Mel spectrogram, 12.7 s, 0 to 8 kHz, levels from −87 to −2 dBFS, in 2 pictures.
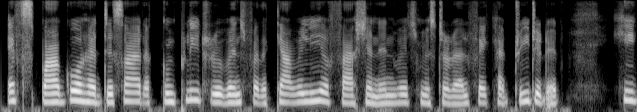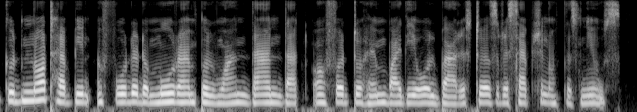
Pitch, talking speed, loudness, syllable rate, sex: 175 Hz, 195 wpm, -19 LUFS, 5.4 syllables/s, female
